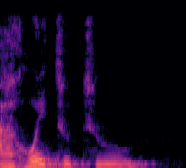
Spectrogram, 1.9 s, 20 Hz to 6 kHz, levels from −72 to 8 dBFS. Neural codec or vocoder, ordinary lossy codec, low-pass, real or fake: none; AAC, 48 kbps; 5.4 kHz; real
